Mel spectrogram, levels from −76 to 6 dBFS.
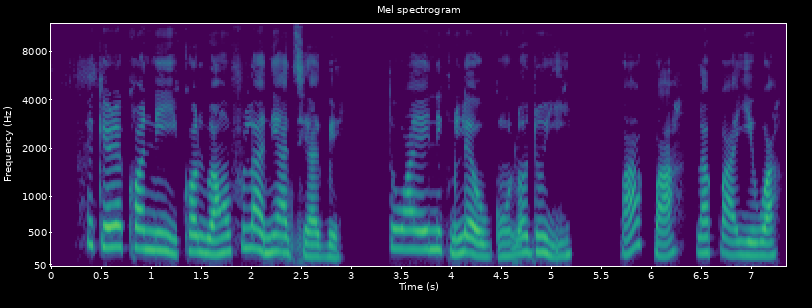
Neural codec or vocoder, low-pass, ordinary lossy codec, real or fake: none; none; none; real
